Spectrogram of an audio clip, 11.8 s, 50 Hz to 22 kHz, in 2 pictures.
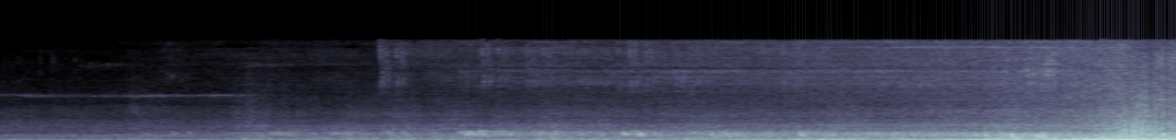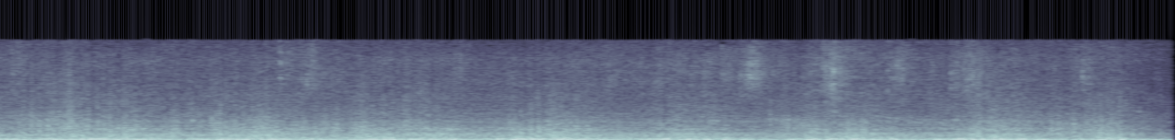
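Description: Taiwan Railways Puyuma Express, a TEMU2000 tilting electric train, approaching and passing close by at speed: wheel-and-rail noise grows steadily and is loud from about five seconds in. Rapid wheel clacks over the rail joints run through it as the cars go by.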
